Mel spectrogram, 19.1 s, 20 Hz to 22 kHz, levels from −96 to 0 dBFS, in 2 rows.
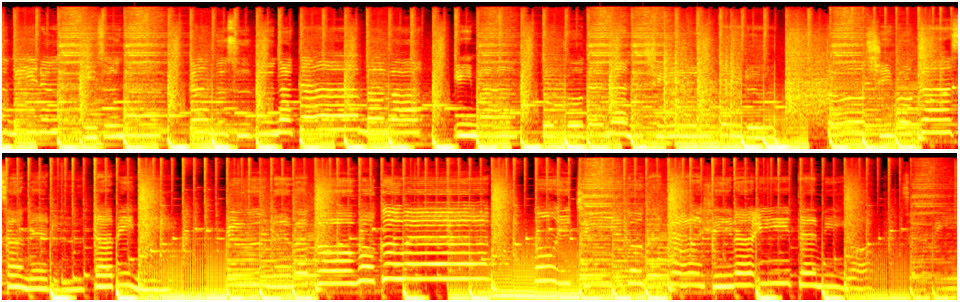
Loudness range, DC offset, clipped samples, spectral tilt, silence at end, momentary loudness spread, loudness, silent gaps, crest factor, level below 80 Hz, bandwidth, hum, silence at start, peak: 2 LU; under 0.1%; under 0.1%; -4 dB/octave; 0 s; 4 LU; -11 LUFS; none; 10 dB; -14 dBFS; over 20 kHz; none; 0 s; 0 dBFS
